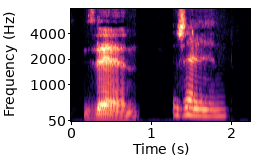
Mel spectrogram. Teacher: Unless the word is pronounced really slowly or emphatically, you're not going to hear that H. It's just an extension of the vowel. But if somebody pronounces the word slowly for you, you might hear sehen.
